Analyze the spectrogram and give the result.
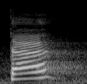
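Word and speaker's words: ت: Tidak boleh membaca huruf Ta misalkan dengan menyentuhkan ujung lidah dengan gigi kita. Ta, ti, tu, bat. Itu kesalahan pertama. Yang kedua, nafasnya tidak mengalir. Bat, ta, bat. Mestinya ta, bat, tab, bat.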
